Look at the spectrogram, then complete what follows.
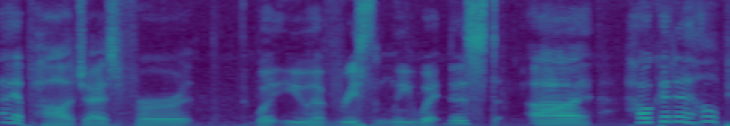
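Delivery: hushed, calm, very soft, gentle service voice. Retelling what he said to a couple after the incident: retelling in a very soft tone. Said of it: "in kind of a very soft tone".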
